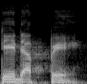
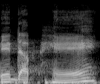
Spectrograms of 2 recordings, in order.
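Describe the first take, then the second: First: The p and h merge into one aspirated p. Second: The p and h are said separately. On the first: The speaker calls it right. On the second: The speaker calls it wrong.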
